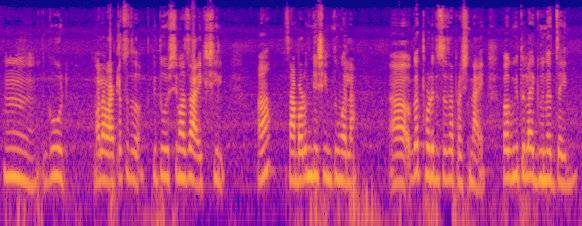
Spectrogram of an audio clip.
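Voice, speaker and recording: A man's voice: high voice, flat delivery, normal speed, poor audio. A man voicing a breezy young married son in a cartoon family comedy, insistent and reassuring, with a Vidarbha Marathi accent.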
